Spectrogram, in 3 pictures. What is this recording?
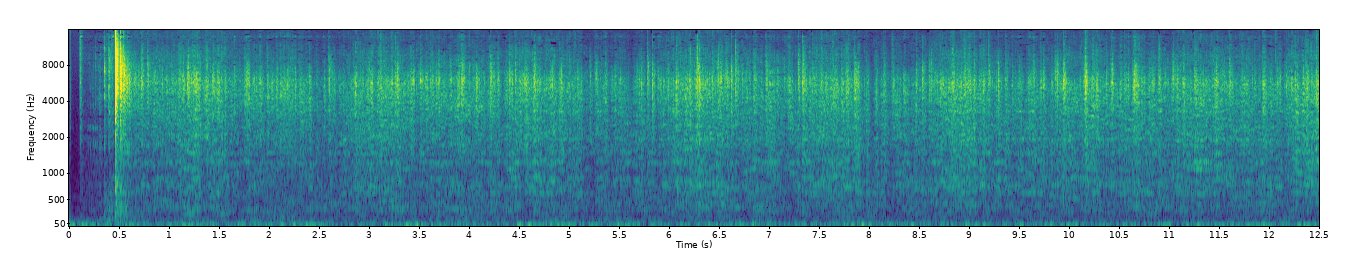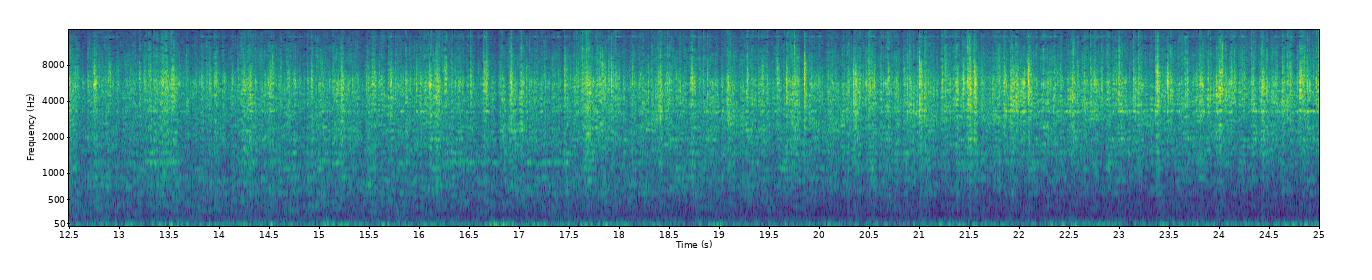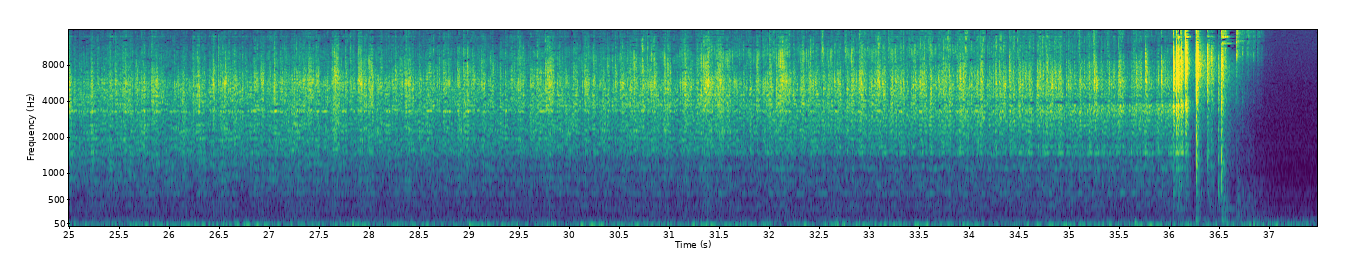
coin spiral
A recording of a coin rolling on one of those big funnel spiral things found at many museums, this one located at the Bay Area Discovery Museum in San Francisco. Recorded with the Zoom H4 on-board mic, a few inches above the center of the funnel.
click, coin, dime, funnel, ka-ching, museum, penny, roll, san-fransico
